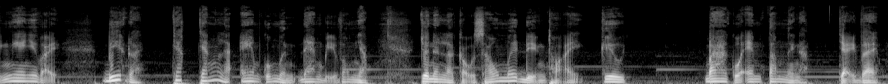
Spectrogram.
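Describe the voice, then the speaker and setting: A man telling a ghost story, animated, repeating words for effect and speaking straight to his listeners. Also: mid-range voice. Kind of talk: spoken ghost story narration.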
